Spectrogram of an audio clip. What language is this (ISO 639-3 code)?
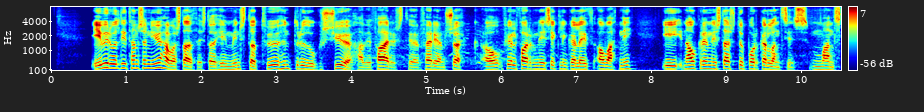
isl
